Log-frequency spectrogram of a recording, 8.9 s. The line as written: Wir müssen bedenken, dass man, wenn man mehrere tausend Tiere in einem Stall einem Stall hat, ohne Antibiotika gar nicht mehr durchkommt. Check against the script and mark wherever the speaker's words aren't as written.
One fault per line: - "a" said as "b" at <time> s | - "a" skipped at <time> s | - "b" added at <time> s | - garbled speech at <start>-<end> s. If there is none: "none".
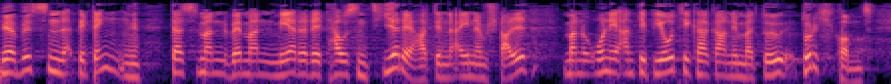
- "einem Stall" skipped at 5.2 s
